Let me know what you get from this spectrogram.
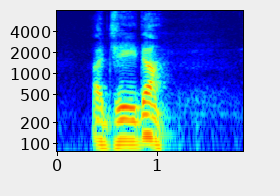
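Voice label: "atsida", Cherokee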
